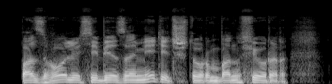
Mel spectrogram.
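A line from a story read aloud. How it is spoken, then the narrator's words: Gloomy opening. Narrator (Russian): мрачно начал беседу Визенмайер, как старший по чину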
